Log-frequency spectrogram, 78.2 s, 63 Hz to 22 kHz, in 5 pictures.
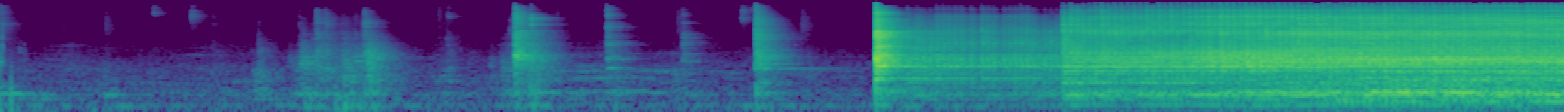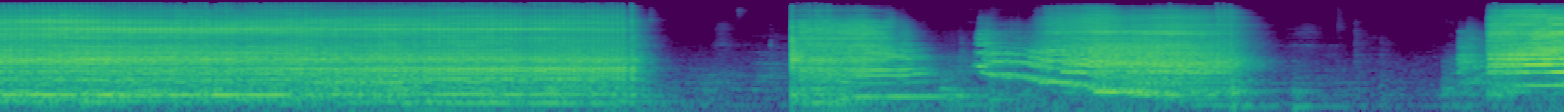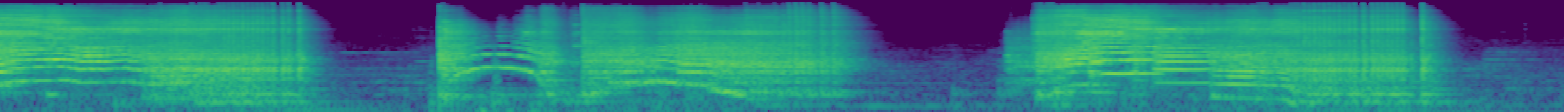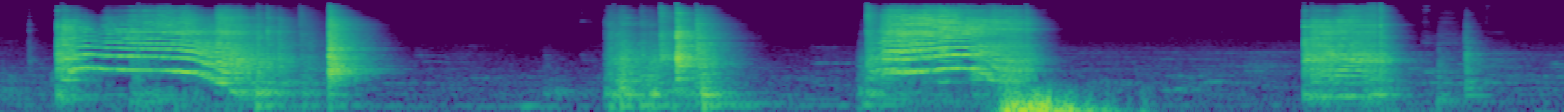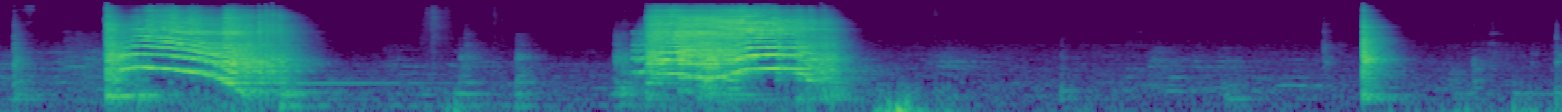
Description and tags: Heavy door squeak, recorded with Sony PCM-D50
door, squeak, wood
